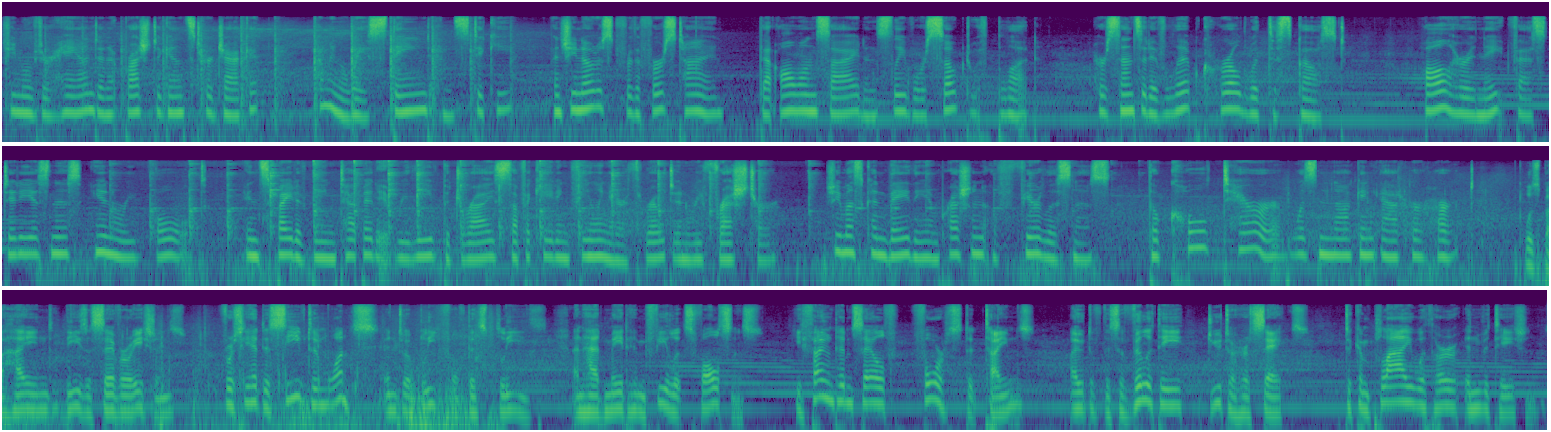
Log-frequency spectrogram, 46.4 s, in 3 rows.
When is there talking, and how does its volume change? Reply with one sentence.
The talking can be heard from 0.0 to 46.3 s, at a steady volume.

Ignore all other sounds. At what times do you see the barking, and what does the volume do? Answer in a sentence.
You can't hear the barking here.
